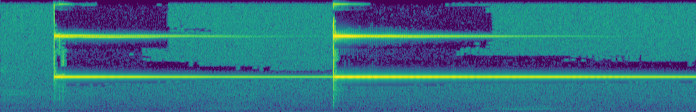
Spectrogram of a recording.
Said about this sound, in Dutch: Zo mag jij langzaam gaan voorbereiden om zo op je eigen tempo terug te komen als ik het belletje laat horen, zodat jij de rest van het ritueel kunt gaan uitvoeren in jouw rust.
